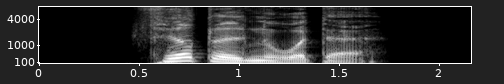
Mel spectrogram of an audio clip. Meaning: (US) quarter note, (UK) crotchet
- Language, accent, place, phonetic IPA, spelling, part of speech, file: German, Germany, Berlin, [ˈfɪʁtl̩ˌnoːtə], Viertelnote, noun, De-Viertelnote.ogg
